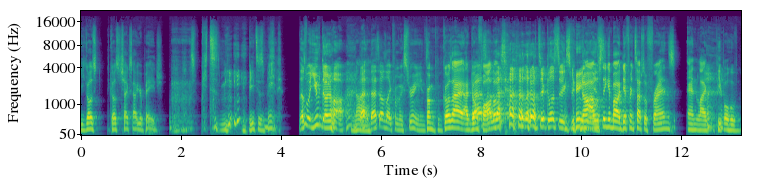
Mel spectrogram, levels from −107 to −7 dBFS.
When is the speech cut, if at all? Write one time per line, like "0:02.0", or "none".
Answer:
0:12.3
